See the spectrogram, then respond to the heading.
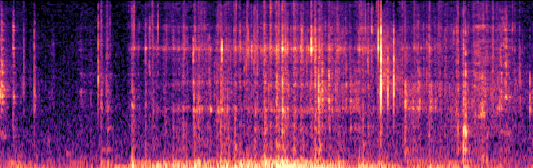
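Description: A solid oval green soap bar, held in the hand, is scraped and carved with a utility knife blade. The result is a quiet, steady dry scraping with crisp, bright ticks and crackles over a soft low rumble, with a slightly louder cut near the middle.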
